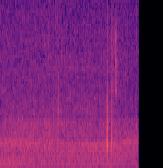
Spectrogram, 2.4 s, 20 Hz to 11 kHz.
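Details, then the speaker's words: Normal idle of a 2002 Chevy Trailblazer LS after replacing the water pump and serpentine belt: short, steady, even low rumble with no knocks or squeals. The earlier squeaking and squawking is gone. "it's done she sounds so much better no more squeaking and squawking"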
